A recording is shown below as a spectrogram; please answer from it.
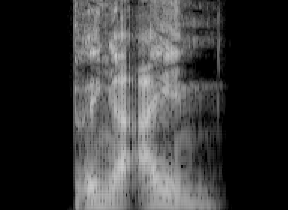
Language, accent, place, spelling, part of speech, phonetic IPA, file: German, Germany, Berlin, dringe ein, verb, [ˌdʁɪŋə ˈaɪ̯n], De-dringe ein.ogg
- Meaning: inflection of eindringen: 1. first-person singular present 2. first/third-person singular subjunctive I 3. singular imperative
